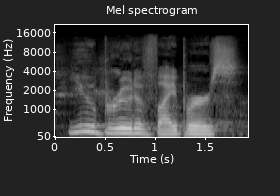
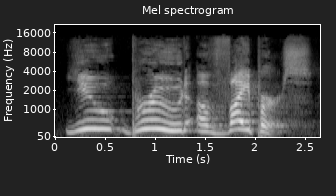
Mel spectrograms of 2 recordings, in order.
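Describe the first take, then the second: First: It is said in a gentle, sweet tone. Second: It is said in a strong, forceful tone.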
